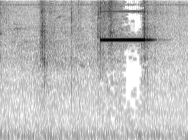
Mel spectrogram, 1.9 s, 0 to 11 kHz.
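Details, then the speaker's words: Custom pulling tractor with a swapped-in 500cc Honda motorcycle engine, long sat non-running: meter on the electric start button gives one short half-second beep, so the button only makes contact briefly; intermittent start button contact. "i don't think we're getting continuity between here when we hit the button just check here oh yeah i heard it for a brief second you can kind of hear it come on"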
